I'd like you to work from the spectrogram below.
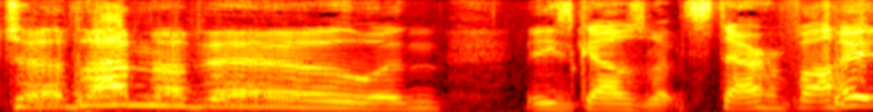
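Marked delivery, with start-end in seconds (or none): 0.0-1.5 put-on sloppy, rough, creaky drunken shout. Retelling a drunk guy stumbling out past some girls, imitating a drunken shout. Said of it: "He's stumbling out".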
